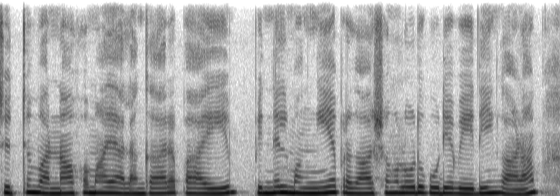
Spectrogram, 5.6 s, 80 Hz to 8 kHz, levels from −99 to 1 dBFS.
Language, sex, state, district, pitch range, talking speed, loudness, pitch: Malayalam, female, Kerala, Kollam, 210-235 Hz, 95 wpm, -12 LUFS, 225 Hz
